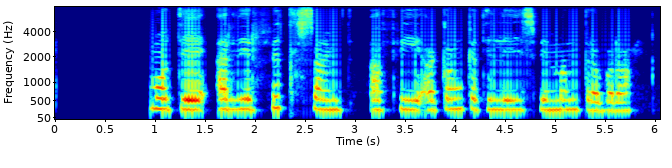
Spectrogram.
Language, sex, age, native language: Icelandic, female, 40-49, Icelandic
